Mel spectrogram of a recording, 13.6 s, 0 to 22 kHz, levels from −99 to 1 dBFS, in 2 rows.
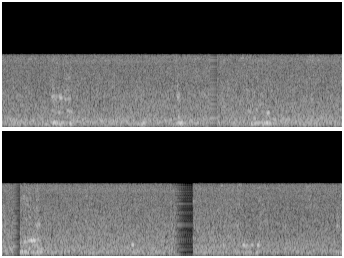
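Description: Speech squeezed through the iLBC codec, so it's band-limited to 4 kHz and sounds a bit rough and synthetic, which fits the 15.2 kbps mode with 20 ms frames. You'll also hear lost iLBC frames at 4.18–4.31 s, 7.04–7.17 s and 10.26–10.63 s, each filled with a buzzy, held vowel-like pitch repeat that fades over the longest gap before the voice snaps straight back.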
